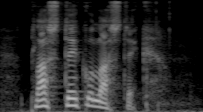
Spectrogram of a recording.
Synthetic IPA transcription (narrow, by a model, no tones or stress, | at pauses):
pʰlast̪ɪkolast̪ɪk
